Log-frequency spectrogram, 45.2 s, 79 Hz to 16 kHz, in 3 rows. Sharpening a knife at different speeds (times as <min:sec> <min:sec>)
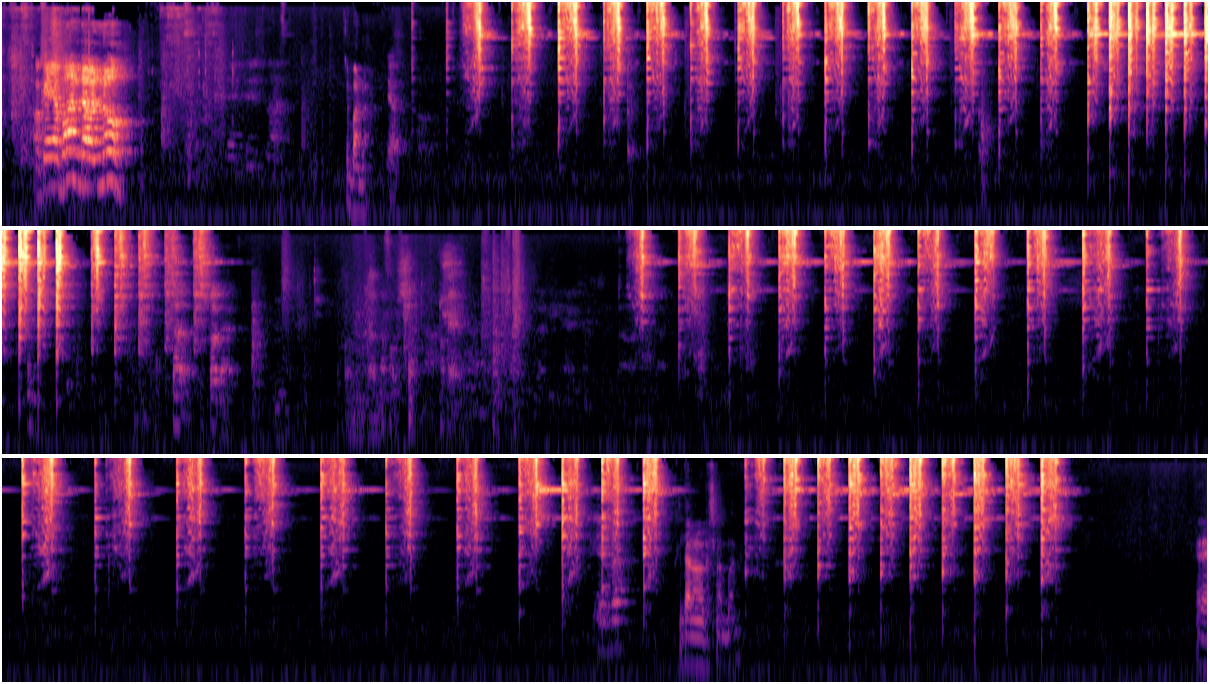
0:05.6 0:17.8, 0:22.9 0:38.6, 0:39.4 0:43.6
